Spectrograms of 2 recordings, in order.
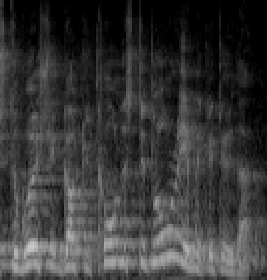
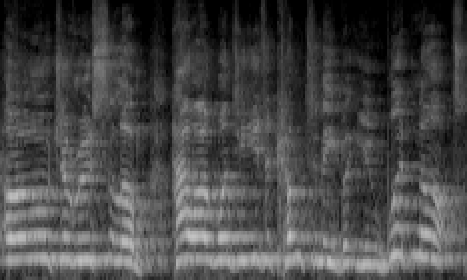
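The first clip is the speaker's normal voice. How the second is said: lament; 9 semitones higher, 5 dB louder than usual. Acted. Preacher voicing Jesus's lament.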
